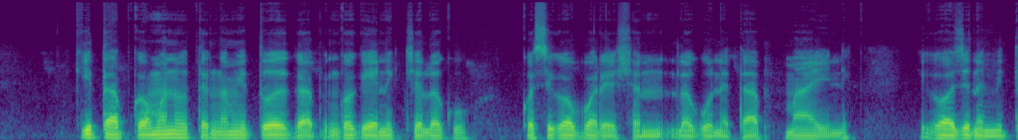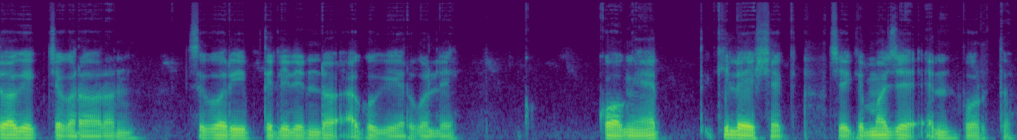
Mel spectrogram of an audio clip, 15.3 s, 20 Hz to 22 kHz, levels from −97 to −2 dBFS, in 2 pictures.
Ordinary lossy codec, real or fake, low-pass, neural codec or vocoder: Opus, 24 kbps; real; 19.8 kHz; none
